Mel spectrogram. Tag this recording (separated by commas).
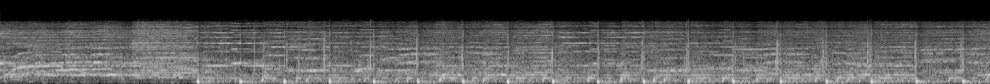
Music, Harmonica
